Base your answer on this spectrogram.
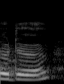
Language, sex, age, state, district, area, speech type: Bodo, female, 18-30, Assam, Kokrajhar, rural, spontaneous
